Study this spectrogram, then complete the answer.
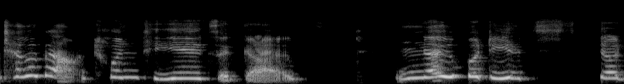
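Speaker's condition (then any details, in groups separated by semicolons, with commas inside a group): Cerebral palsy; from birth, affects limbs and neck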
